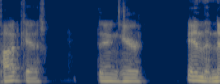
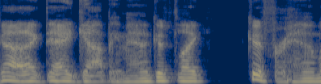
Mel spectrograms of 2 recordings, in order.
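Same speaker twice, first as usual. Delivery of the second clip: slow, mock amused, shrugging it off with laughter. Retelling being sold an old ticket, imitating laughing it off. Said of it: "laughing. Like, I was like".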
